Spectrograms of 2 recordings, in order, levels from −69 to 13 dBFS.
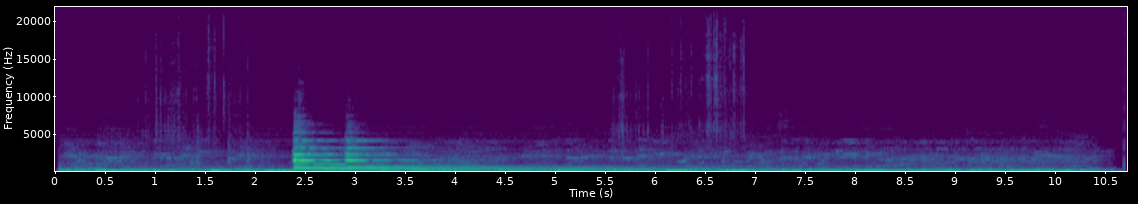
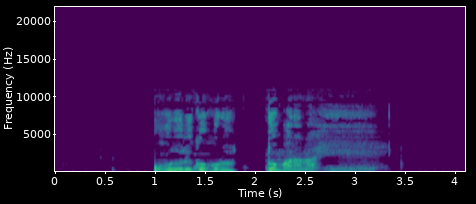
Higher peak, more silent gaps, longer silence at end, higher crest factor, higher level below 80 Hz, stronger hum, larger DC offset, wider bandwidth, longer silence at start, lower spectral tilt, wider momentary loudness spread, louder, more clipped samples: about the same, -4 dBFS vs -2 dBFS; neither; second, 0.05 s vs 0.9 s; about the same, 20 dB vs 22 dB; first, -32 dBFS vs -68 dBFS; neither; neither; first, 17 kHz vs 11.5 kHz; second, 0 s vs 1 s; first, -7 dB/octave vs -5 dB/octave; second, 10 LU vs 20 LU; second, -25 LUFS vs -21 LUFS; neither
